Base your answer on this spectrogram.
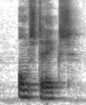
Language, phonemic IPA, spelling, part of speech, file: Dutch, /ˈɔmstreks/, omstreeks, preposition / adverb, Nl-omstreeks.ogg
- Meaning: around, circa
